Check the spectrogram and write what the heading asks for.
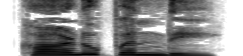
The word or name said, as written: ಕಡುಪಂಥ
